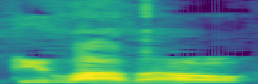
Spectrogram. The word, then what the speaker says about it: Lalo: And did you say that's pronounced the Leo Concerto? I'm not familiar with that. – Oh, yes, the Lalo. Edward Lalo.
